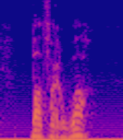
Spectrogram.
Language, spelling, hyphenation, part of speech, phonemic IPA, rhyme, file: Dutch, bavarois, ba‧va‧rois, noun, /ˌbaː.vaːˈrʋaː/, -aː, Nl-bavarois.ogg
- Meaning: bavarois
